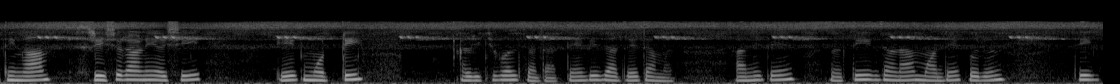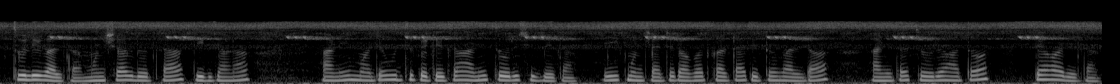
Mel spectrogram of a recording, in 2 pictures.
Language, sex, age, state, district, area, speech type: Goan Konkani, female, 18-30, Goa, Canacona, rural, spontaneous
